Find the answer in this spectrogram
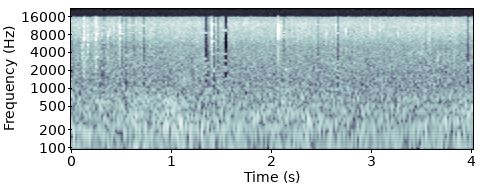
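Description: Steady rain falling, a constant hiss with a low rumble underneath and a few faint sharp drop ticks.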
